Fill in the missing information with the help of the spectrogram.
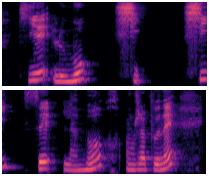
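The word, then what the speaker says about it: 死: est le mot chi si c'est la mort en japonais et c'est également l'une des deux prononciations du chiffre 4 le chiffre 4 il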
